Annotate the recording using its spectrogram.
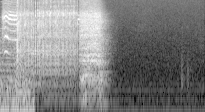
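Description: Power drill driving a screw through a black-painted flat steel bracket into the top of a wall, running for about two seconds and then stopping sharply, followed by faint room tone.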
